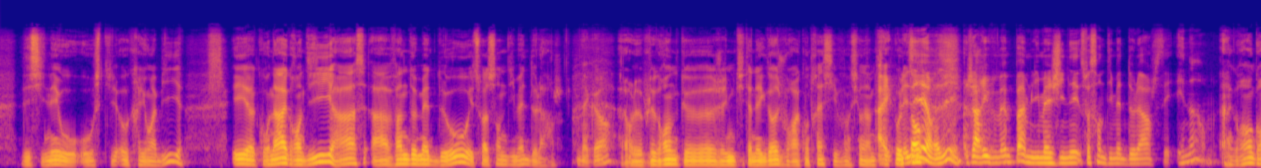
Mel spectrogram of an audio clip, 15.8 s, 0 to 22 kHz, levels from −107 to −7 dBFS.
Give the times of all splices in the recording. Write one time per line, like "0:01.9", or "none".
0:07.2
0:12.0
